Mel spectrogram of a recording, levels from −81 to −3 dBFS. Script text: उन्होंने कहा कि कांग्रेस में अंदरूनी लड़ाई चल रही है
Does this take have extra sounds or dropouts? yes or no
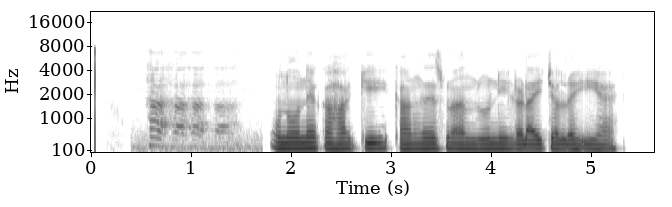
yes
